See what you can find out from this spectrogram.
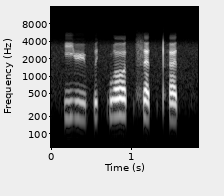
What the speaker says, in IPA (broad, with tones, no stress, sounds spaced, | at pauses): j yː˨˩ p ɪ˨ k̚ w ɔː˧ t̚ s ɐ˨˥ t̚ t̪ʰ ɐ˨ t̚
